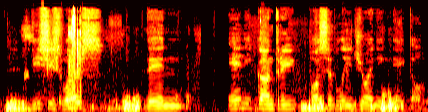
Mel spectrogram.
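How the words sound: It is said in a put-on Russian accent.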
